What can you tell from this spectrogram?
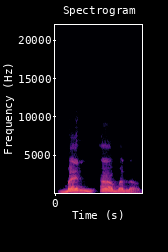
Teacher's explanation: Kalau bunyi nun jelas, man amana, maka nama dia izhar.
